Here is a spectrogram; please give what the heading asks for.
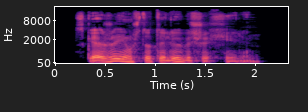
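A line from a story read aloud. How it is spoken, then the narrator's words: Quiet. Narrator (Russian): тихо сказал он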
